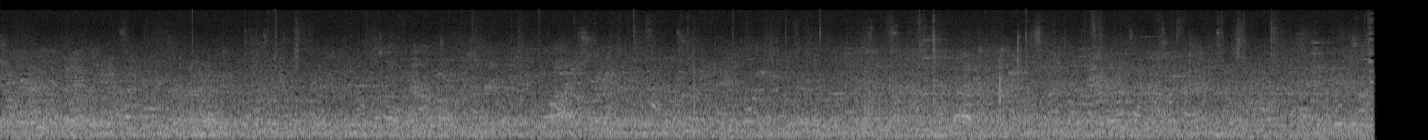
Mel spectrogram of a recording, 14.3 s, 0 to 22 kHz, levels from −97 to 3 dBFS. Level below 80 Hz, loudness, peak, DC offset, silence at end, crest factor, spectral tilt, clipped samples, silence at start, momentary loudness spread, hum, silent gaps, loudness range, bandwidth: -56 dBFS; -39 LUFS; -20 dBFS; under 0.1%; 0.55 s; 18 dB; -6 dB/octave; under 0.1%; 0 s; 3 LU; none; none; 1 LU; 16.5 kHz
